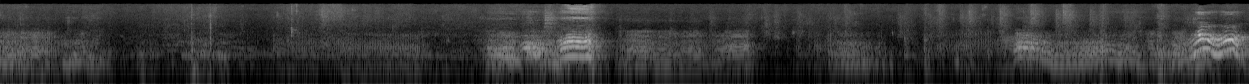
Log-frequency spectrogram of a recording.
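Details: Vizsla from a German breeding kennel of working hunting lines, giving harmonic growling vocalizations with a louder rising whine near four seconds and another burst near the end.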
